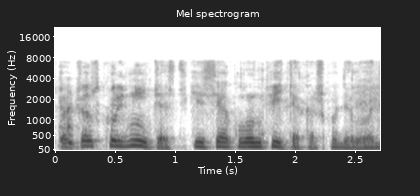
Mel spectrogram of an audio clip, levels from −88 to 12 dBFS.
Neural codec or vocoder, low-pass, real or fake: codec, 16 kHz, 8 kbps, FreqCodec, smaller model; 7.2 kHz; fake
